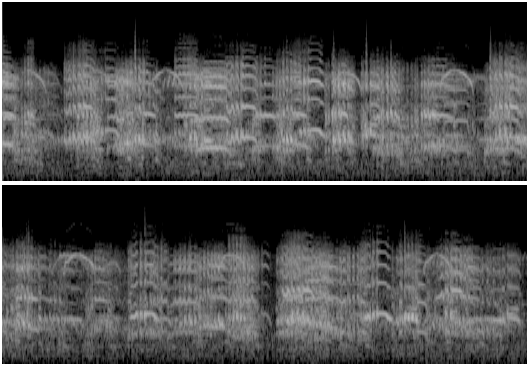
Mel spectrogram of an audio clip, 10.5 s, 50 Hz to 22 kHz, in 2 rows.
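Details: Flock of common cranes passing overhead in Estonia on the evening of 19 September 2017, around 19:10, heard through a crane cam: loud, rolling trumpeted calls from many birds, overlapping in quick bursts with short lulls between.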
